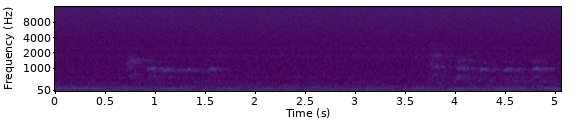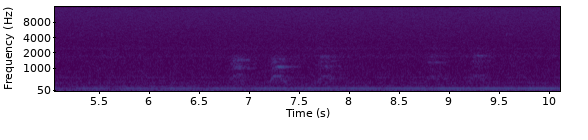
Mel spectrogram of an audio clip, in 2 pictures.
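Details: Late-night barking by the neighbour's dog outside a window, which began at 1:30 am and had not stopped by 3 am; repeated runs of quick barks every few seconds, faint against a continuous low humming background.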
